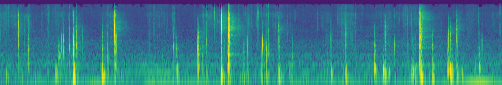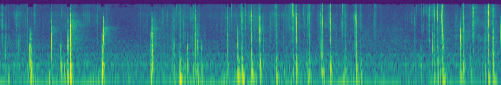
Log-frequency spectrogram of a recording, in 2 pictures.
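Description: Long nails tap and scratch the plastic surface of a full, soft plastic wet wipes packet held up close. Many quick, dry taps and crinkly scrapes come in an irregular stream with a low thud underneath, each tap dying away almost at once.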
